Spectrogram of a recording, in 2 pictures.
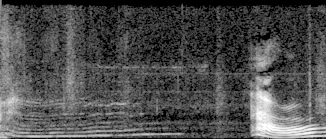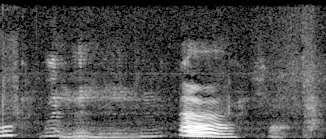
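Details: A sleeping dog, dreaming, gives a long low whine followed by louder yelping howls that swoop down in pitch, with a softer grumbling moan between them, recorded indoors.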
